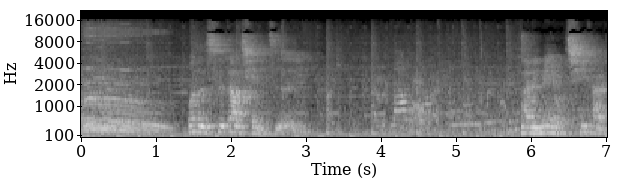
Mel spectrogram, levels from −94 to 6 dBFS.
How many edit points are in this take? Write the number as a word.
one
